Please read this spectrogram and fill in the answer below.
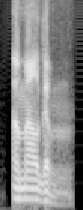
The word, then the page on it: amalgam: British English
